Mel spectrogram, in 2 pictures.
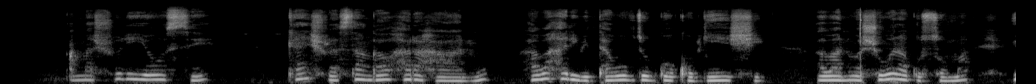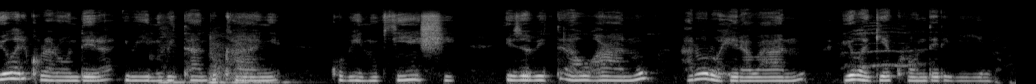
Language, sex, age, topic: Rundi, female, 18-24, education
